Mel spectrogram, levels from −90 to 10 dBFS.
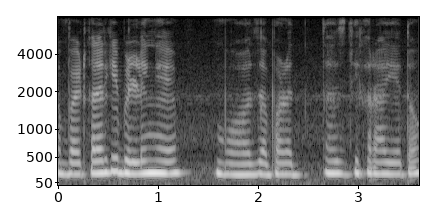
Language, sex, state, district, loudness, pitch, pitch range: Hindi, female, Chhattisgarh, Raipur, -13 LUFS, 215 Hz, 200-220 Hz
